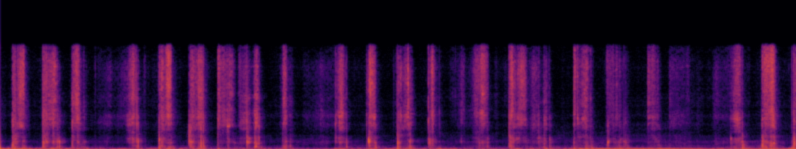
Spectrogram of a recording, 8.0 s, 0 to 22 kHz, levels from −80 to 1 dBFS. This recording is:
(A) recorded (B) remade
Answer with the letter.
B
